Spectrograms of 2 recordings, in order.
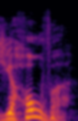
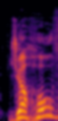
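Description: First: The word begins with a soft, non-J sound. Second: The word begins with a hard J sound. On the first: The speaker calls it right. "It was Jehovah" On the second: The speaker calls it wrong. "wasn't supposed to be some hard J at the beginning"

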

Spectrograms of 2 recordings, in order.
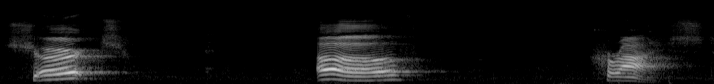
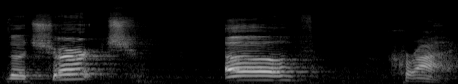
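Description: First: It is said slowly and deliberately. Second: It is said at a normal speed.

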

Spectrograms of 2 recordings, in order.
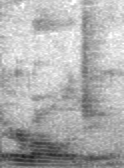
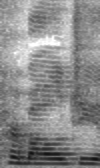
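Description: First: The initial H sound is silent. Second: The initial H sound is pronounced. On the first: "I understand why people would say herbology" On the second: "I think we should go with herbology as well"

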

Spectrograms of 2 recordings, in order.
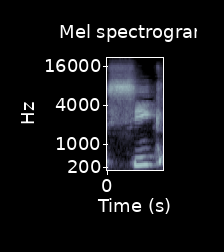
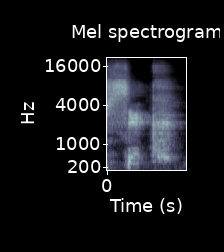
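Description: First: The vowel is long, like 'seek'. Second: The vowel is short, like 'sick'. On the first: This is the usual English speakers' pronunciation. "we English speakers tend to pronounce it Sikh" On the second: This is the pronunciation from the word's own language. "in its own language, Sikh is the correct pronunciation"

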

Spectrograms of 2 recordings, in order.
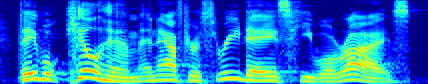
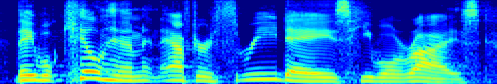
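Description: No difference in how they are said.

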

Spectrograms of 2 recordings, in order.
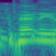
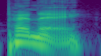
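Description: First: The name ends with an 'ee' sound. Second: The name ends with an 'ay' sound. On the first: It is said like the coin. "penny like the money" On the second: It is said the Italian way. "I'm Italian, so I go penne"

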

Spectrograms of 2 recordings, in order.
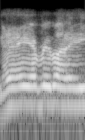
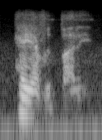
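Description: First: It is yelled loudly. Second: It is said quietly.

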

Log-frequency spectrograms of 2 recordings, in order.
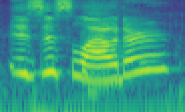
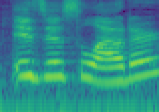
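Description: First: The voice level is louder and nearly clipping. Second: The voice level is quieter and cleaner. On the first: The speaker calls it wrong. "I think it is" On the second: The speaker calls it right. "No, that's better"

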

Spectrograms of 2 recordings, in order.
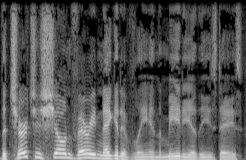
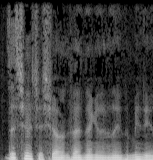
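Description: First: It is read with lots of vigor. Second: It is read quietly and feebly.

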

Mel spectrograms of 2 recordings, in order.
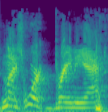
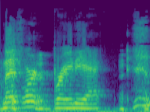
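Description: First: The phrase is said plainly and sincerely. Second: The phrase is said with a sarcastic tone. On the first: The praise is meant honestly. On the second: The praise mocks how obvious the answer was.

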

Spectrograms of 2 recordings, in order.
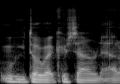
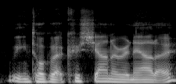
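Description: First: It is said very fast. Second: It is said more slowly.

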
